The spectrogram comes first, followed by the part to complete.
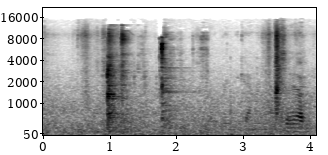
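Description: Steel trolley frame and handle clinking and rattling as they are handled, with a sharp metallic click near the middle.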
